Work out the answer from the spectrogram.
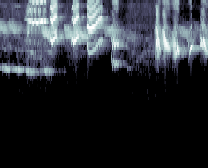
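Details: Orange-headed thrush delivering quick, high, mimicking-style phrases of slurred whistles and chirps over a long thin whistled note, a short pause, then another burst of loud, rapid notes.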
